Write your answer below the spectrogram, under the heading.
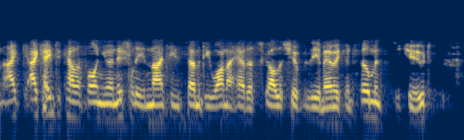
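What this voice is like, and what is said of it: British English accent. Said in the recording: “you're from the United Kingdom, I'm assuming, by your accent. ... I uh, was born in Birmingham, England.”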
